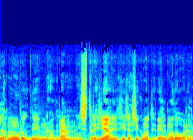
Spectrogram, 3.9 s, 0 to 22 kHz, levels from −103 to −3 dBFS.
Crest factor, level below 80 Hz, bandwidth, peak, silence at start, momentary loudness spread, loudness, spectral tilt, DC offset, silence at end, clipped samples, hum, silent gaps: 22 dB; -42 dBFS; 14.5 kHz; -6 dBFS; 0 s; 8 LU; -28 LUFS; -5 dB/octave; under 0.1%; 0 s; under 0.1%; none; none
